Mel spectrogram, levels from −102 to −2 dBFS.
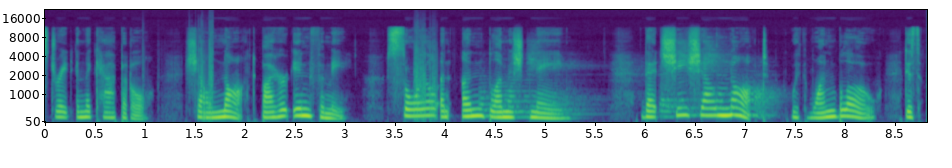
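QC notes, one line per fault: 0.98–1.69 s and 3.70–3.96 s: loose connector crackle. Two irregular bursts of scratchy crackle, the first lasting about 0.7 s and the second about 0.26 s. A worn or dirty contact in the signal path is making and breaking as it shifts, so the audio is chopped on and off in rapid, uneven fragments, and any DC offset present on the line turns each break into a pop.
4.35–7.52 s: feedback echo between two devices. The speech returns as a delayed copy roughly every 150 ms, peaking at about 17 dB below the direct speech. A second device in the same room is playing the call back out loud, and this microphone picks that playback up again. Each echo canceller only removes what its own device plays, so the returned sound passes through as a fixed-interval repeat.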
